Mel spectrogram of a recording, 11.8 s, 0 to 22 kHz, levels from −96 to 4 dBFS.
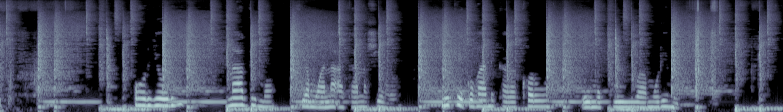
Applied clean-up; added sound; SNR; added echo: classical method Wiener filter.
